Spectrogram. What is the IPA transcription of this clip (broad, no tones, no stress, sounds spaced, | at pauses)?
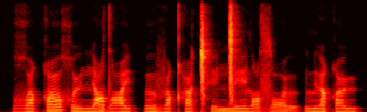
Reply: ʁʷ ɨ q o χ ʉ n e dˤ e | ɵ v ɵ qʰ ɵ ǀʰ e ŋ͡ǀ e l ɨ zˤ ɵ | l ɨ q ʉ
